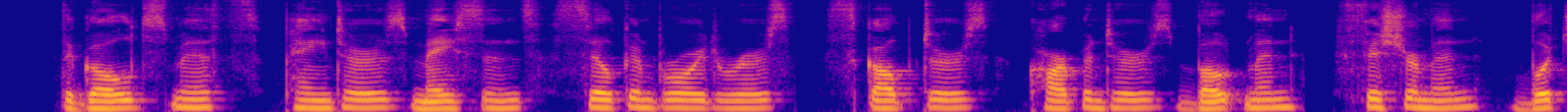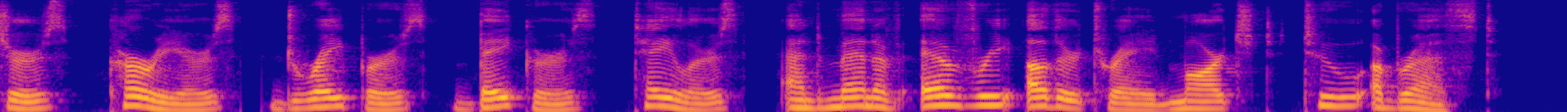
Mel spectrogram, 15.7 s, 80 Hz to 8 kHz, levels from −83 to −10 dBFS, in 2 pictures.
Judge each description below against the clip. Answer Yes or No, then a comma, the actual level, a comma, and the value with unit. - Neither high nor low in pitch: Yes, medium, 155 Hz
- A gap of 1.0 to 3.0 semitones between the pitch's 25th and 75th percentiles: Yes, narrow, 2.5 semitones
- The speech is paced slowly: Yes, slow, 90 wpm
